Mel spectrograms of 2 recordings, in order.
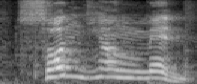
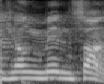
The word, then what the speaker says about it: Son Heung-min: Son Heung-min. That's how they say his name there. It's not Heung-min Son, it's Son Heung-min.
